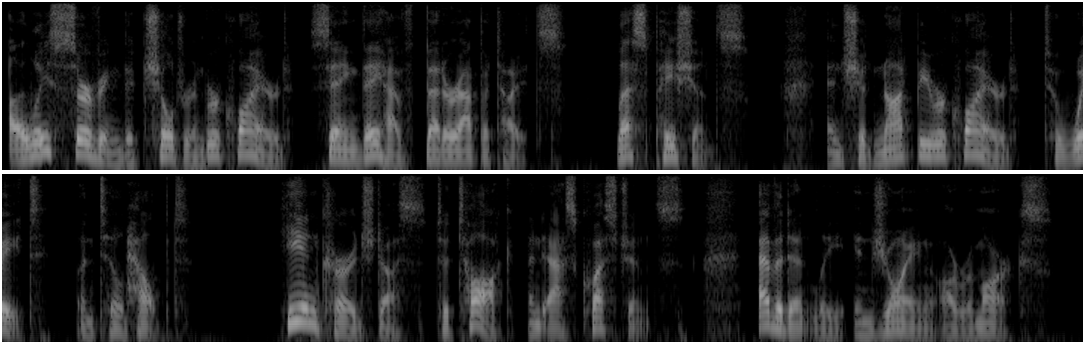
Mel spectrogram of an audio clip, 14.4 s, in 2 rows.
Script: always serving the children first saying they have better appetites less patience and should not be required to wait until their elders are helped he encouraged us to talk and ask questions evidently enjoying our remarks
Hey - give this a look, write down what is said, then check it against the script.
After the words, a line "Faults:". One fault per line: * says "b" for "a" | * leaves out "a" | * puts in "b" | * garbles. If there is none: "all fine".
always serving the children required saying they have better appetites less patience and should not be required to wait until helped he encouraged us to talk and ask questions evidently enjoying our remarks
Faults:
* says "required" for "first"
* leaves out "their elders are"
